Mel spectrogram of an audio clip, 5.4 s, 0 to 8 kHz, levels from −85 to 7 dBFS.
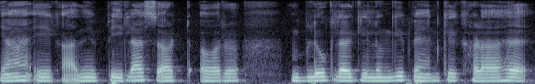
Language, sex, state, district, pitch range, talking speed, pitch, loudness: Hindi, male, Jharkhand, Ranchi, 120-125 Hz, 155 wpm, 125 Hz, -16 LUFS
